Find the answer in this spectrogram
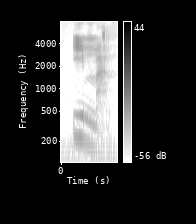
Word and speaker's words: Iman: Iman, parce que ça donne imam quoi, donc il faut avoir une prononciation. Iman. Imam ou bien Iman? Iman. I-A-M. I-M-A-N. I-M-A-N, ça donne Iman.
